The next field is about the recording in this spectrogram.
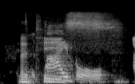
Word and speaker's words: Matisse: Hey, can you pronounce that first name again? – Mattis, I can never say it right. – Matisse.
